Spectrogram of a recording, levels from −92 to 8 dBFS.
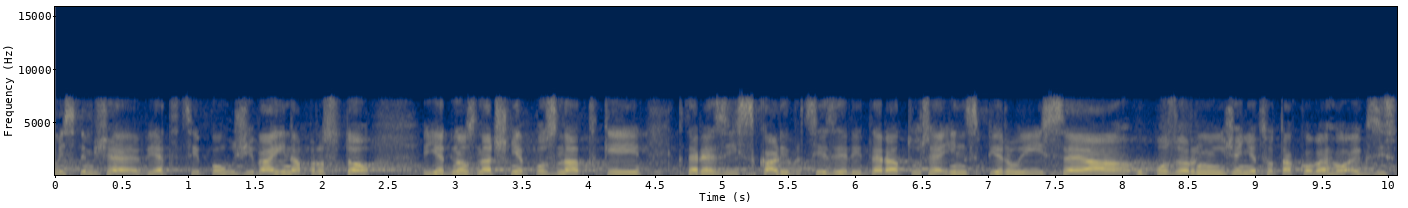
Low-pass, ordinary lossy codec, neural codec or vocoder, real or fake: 7.2 kHz; Opus, 64 kbps; codec, 16 kHz, 8 kbps, FunCodec, trained on Chinese and English, 25 frames a second; fake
